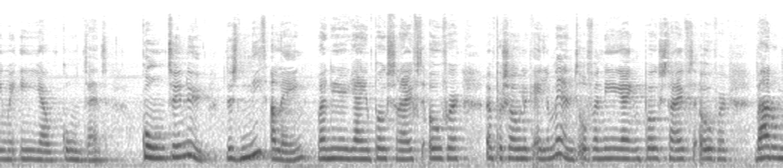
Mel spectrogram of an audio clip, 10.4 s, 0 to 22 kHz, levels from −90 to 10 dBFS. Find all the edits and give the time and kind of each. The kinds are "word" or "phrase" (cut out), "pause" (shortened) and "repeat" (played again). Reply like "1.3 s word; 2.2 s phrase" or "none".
none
